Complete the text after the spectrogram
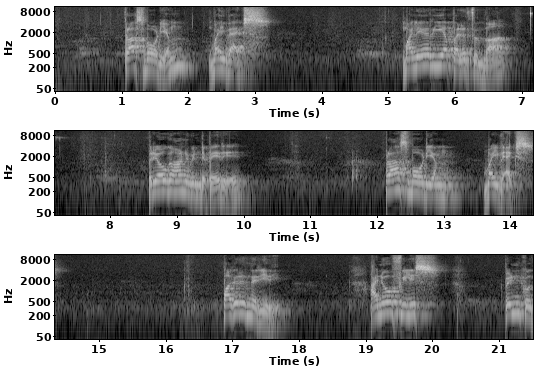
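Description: An elderly man speaks calmly and clearly, close by.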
